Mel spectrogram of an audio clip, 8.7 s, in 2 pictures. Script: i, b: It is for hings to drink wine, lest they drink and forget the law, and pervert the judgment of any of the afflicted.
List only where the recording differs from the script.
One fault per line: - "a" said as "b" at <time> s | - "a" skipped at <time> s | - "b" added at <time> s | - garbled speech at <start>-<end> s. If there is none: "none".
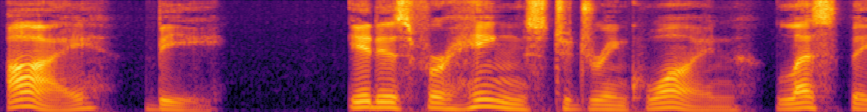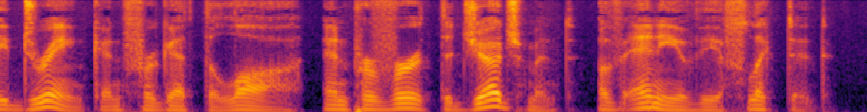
none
